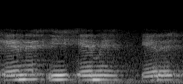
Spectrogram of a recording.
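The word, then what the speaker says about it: Nimrod: las películas de Hollywood que se llamaba nim se escribe n i m r o d nimr era Nieto de Noé nimr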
